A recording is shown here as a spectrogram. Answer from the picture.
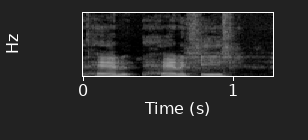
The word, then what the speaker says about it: Haneke: Likewise, and I just want to apologize to everyone that we went back and forth between pronouncing his name Haneke and Haneke. For years, we've been calling him Haneke. And just recently, we discovered that Haneke might be the correct pronunciation.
